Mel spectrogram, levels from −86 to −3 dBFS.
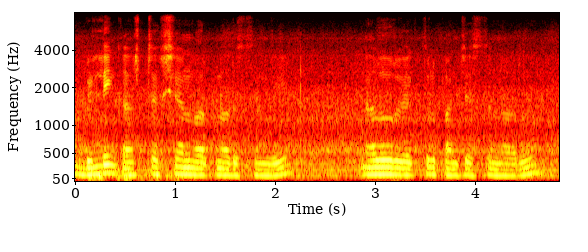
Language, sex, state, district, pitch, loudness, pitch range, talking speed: Telugu, male, Telangana, Hyderabad, 115 Hz, -19 LUFS, 110-125 Hz, 100 wpm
